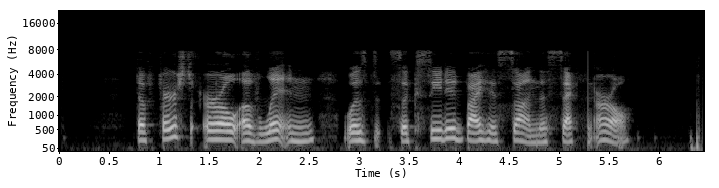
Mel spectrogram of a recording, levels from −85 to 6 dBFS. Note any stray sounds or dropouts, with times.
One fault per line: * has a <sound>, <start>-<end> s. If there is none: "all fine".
* has a dropout, 5.2-5.3 s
